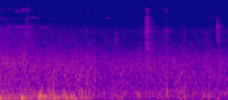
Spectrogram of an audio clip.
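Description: Wind rumbling on the microphone, stronger in the first second and then settling into a faint, steady hiss.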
